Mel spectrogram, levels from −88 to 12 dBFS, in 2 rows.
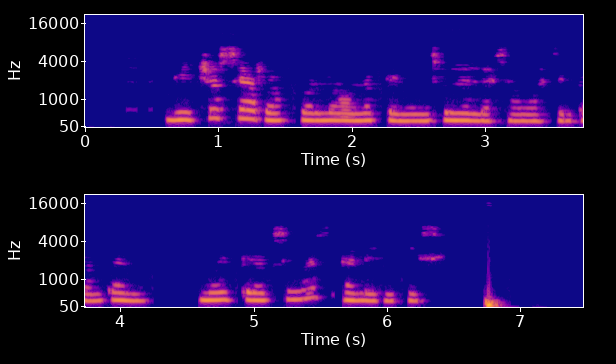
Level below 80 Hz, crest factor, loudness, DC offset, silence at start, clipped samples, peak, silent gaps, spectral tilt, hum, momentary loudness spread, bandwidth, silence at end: -40 dBFS; 22 dB; -24 LUFS; under 0.1%; 0.6 s; under 0.1%; -2 dBFS; 4.25-4.58 s, 5.61-5.65 s, 6.44-6.72 s; -8 dB/octave; none; 10 LU; 6.8 kHz; 0.6 s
